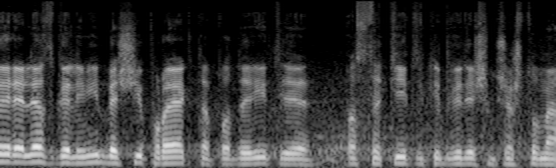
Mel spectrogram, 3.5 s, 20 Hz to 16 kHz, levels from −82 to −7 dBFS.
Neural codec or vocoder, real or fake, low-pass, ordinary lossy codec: codec, 44.1 kHz, 7.8 kbps, Pupu-Codec; fake; 14.4 kHz; Opus, 16 kbps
